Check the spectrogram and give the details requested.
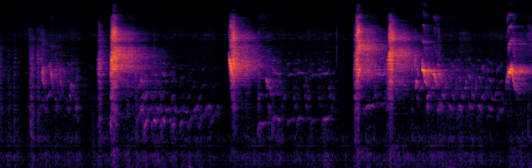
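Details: A pet parakeet mimicking the household conure gives harsh, high, screechy bursts every second or two, with soft chattering warbles between them.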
